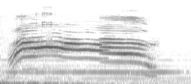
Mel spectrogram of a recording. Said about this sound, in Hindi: उन्होंने पास पड़ा एक छोटा सा पत्थर उठाया और बिल्ली की तरफ फेंका पत्थर लगने से बिल्ली की चीख निकल पड़ी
